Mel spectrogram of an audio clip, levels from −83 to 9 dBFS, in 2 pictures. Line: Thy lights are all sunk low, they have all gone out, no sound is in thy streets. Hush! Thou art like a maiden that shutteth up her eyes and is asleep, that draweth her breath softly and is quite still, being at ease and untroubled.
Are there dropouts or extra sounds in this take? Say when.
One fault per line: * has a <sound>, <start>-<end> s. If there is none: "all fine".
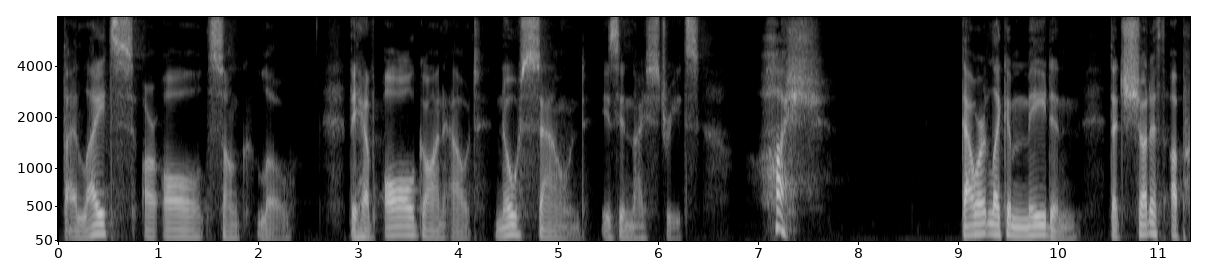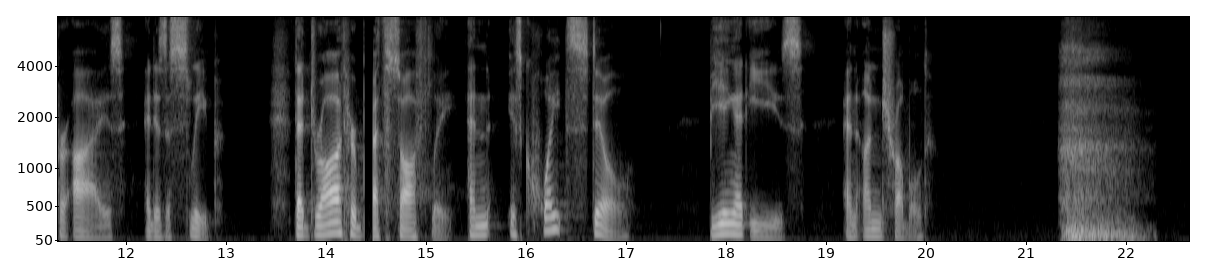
* has a dropout, 14.4-14.5 s
* has a sigh, 21.3-22.3 s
